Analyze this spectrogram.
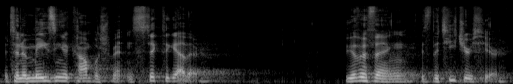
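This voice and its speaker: On a large school gym stage, a Wisconsin man in his late twenties gives a commencement speech through a lapel mic, and the room leaves a long reverb. He sounds on the high side and fairly quick, earnest and conversational, with animated gestures.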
